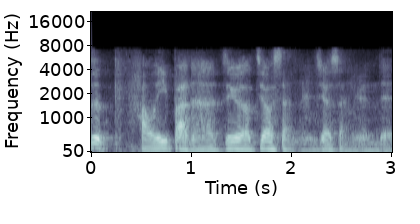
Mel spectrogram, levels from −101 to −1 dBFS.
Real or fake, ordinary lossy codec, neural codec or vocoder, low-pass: fake; none; codec, 16 kHz, 1.1 kbps, Voila-Tokenizer; 7.2 kHz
